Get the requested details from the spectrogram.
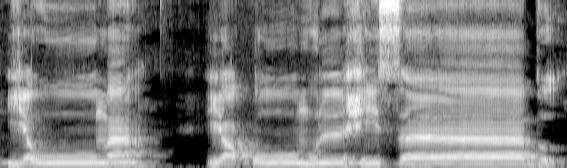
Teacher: جب آپ پڑھیں گے نا یو، تو آپ کے ہونٹ جو ہیں وہ گول ہو جائیں گے، جب ہونٹ گول ہوں گے تو اس کی ادائیگی جو ہے وہ صحیح طریقے سے ہو جائے گی۔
